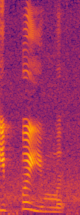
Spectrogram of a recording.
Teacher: மேல் உதடும் கீழ் உதடும் பொருந்த இவை தோன்றுது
